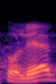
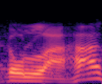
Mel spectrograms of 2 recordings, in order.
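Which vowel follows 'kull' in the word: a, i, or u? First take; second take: i; a. First: The vowel after kull is i. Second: The vowel after kull is a. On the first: "Lalu kulliha juga salah" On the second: "Tadi kullaha salah"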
